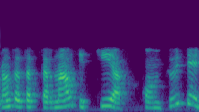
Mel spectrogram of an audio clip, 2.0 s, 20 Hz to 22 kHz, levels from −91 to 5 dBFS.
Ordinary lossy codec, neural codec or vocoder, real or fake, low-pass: Opus, 16 kbps; none; real; 3.6 kHz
